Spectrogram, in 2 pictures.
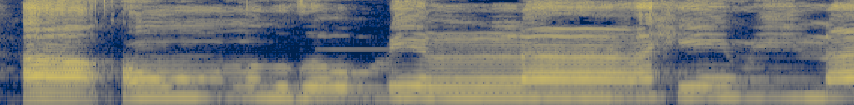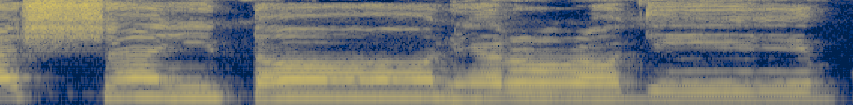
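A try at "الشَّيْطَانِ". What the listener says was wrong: Syaitonnya jangan panjang-panjang, biasa aja. A'udzu billahi minasyaitonir rajim. Syaitoni.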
